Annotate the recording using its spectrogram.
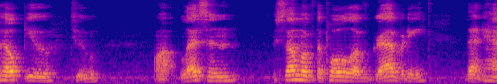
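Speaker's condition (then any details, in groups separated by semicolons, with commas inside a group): Cerebral palsy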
